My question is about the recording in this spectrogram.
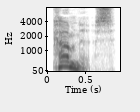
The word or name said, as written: calmness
